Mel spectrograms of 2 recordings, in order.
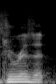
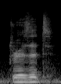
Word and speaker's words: Drizzt: I've seen people that have dressed up like Drizzt from the Forgotten Realms and Elminster and different It's pronounced iconics. Drizzt. Drizzt.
